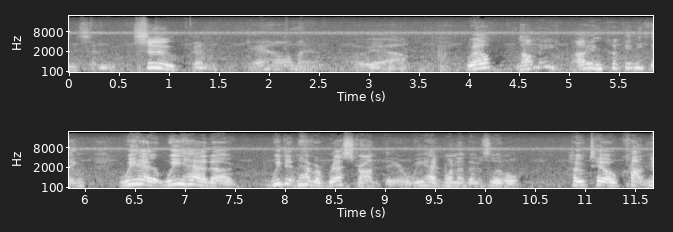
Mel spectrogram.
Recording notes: Recorded this episode on the porch on the day of the fall equinox, & you can hear the satisfaction in their voices now that the summer heat is mostly gone.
